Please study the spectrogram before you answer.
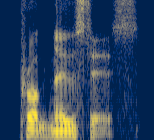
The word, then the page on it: prognosis: British English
